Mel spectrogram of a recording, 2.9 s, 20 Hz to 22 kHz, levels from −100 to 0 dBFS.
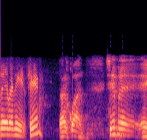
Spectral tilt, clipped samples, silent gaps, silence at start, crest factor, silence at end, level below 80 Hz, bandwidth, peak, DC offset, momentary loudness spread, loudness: -10 dB/octave; under 0.1%; none; 0 s; 14 dB; 0 s; -56 dBFS; 4.4 kHz; -4 dBFS; under 0.1%; 11 LU; -18 LUFS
